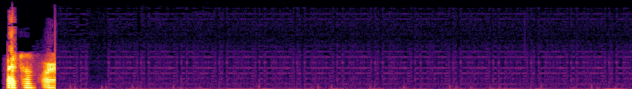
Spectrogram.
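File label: Lakes Sheriff Lake Patrol, scanner audio trunk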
